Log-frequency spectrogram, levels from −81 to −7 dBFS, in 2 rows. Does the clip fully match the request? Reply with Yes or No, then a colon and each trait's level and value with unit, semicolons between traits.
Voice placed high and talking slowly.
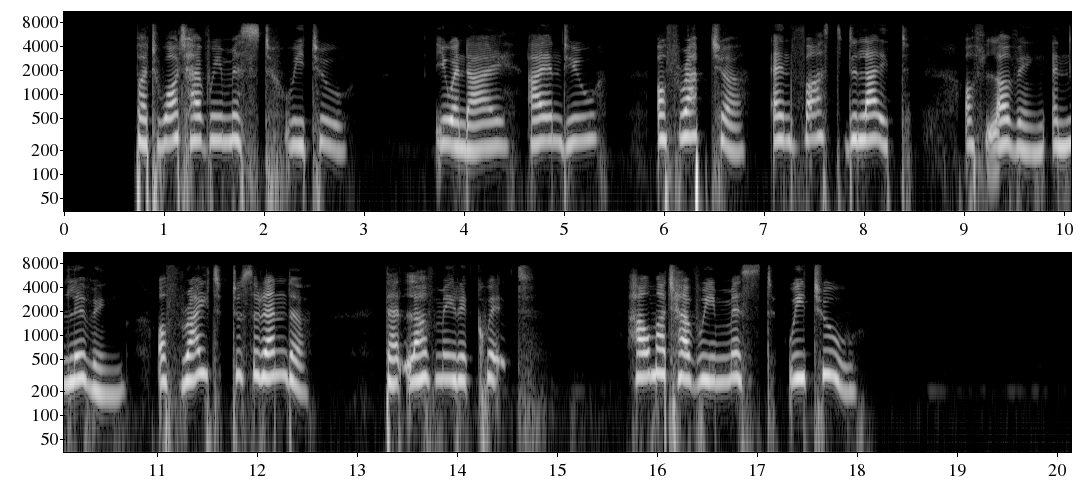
Yes: very high, 265 Hz; slow, 105 wpm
